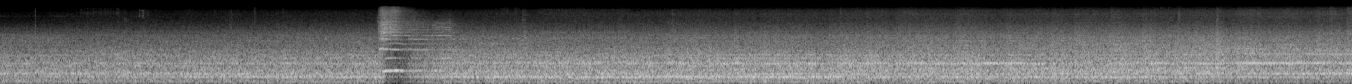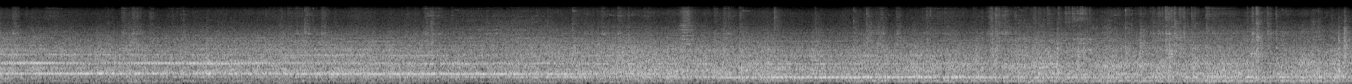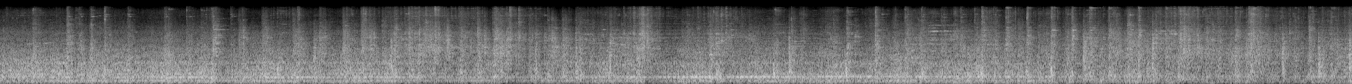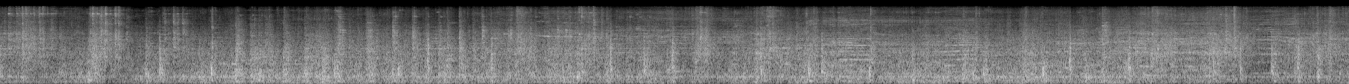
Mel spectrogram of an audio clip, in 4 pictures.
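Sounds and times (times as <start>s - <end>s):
train passing rumble: 0.0s - 54.0s
train whine: 0.0s - 54.0s
wheels clattering over rail joints: 22.0s - 54.0s.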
